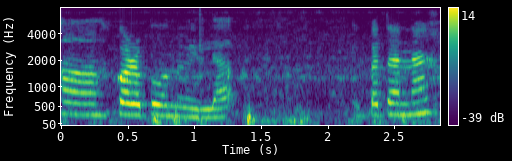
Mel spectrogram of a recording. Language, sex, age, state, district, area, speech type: Malayalam, female, 18-30, Kerala, Kollam, rural, spontaneous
